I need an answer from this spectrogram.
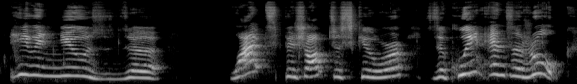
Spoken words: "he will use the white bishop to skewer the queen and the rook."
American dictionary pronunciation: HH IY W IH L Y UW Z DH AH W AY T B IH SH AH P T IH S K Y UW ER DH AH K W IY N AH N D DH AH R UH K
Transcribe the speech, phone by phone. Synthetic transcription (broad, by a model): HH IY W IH N Y UW Z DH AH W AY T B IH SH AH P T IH S K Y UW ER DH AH K W IY N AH N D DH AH R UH K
